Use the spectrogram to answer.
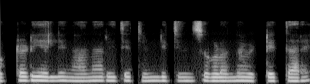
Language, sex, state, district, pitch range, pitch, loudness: Kannada, female, Karnataka, Bangalore, 165-175 Hz, 170 Hz, -16 LUFS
